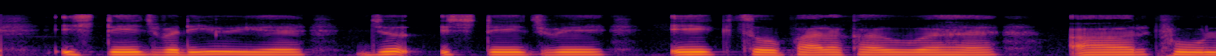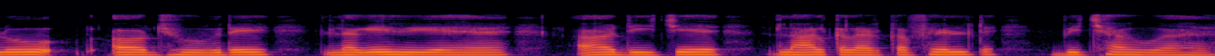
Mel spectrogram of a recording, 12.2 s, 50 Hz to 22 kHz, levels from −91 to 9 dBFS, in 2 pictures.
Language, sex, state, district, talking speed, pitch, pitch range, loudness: Hindi, male, Maharashtra, Solapur, 145 wpm, 170 Hz, 165-175 Hz, -25 LUFS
